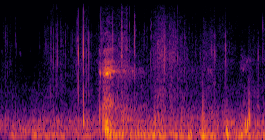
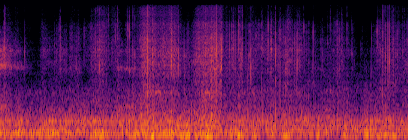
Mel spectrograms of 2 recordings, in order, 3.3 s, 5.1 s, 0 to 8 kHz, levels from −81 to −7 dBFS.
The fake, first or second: second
